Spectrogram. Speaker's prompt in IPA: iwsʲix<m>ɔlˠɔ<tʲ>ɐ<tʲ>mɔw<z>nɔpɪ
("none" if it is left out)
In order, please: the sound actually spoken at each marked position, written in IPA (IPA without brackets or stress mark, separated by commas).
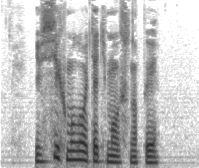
m, tʲ, tʲ, s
